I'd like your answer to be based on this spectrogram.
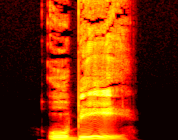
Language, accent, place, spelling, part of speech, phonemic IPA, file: German, Germany, Berlin, OB, noun, /oːˈbeː/, De-OB.ogg
- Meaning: 1. abbreviation of Oberbürgermeister 2. abbreviation of Oberbefehlshaber 3. abbreviation of Oberbootsmann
